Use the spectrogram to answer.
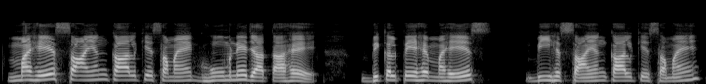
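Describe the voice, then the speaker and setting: A man's voice: high-pitched, fairly bright tone, clean tone, no echo. A man teaching Hindi grammar in an exam practice lesson, going through each option step by step and repeating the corrections. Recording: dry, dull lo-fi sound.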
